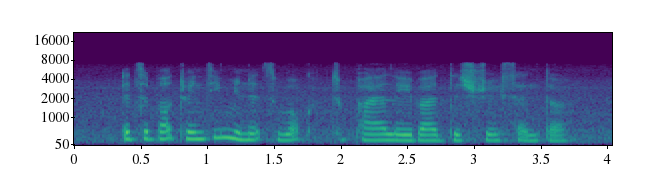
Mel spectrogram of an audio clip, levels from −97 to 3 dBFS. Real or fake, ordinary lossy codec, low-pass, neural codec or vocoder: real; none; 7.2 kHz; none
